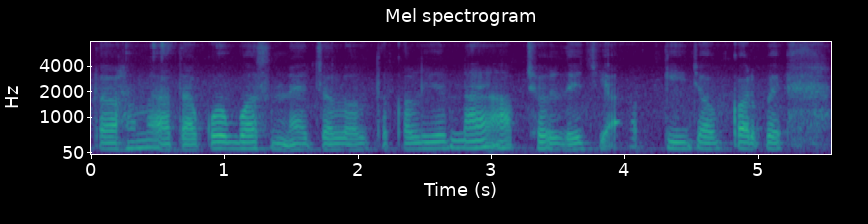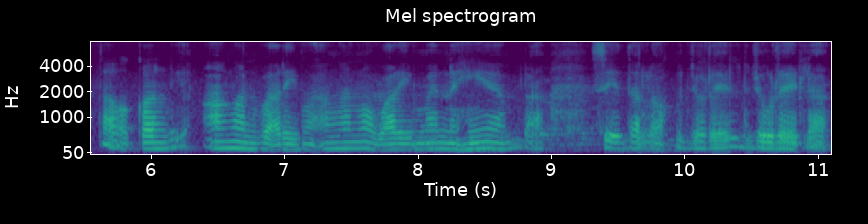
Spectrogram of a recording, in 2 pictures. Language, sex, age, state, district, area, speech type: Maithili, female, 30-45, Bihar, Araria, rural, spontaneous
